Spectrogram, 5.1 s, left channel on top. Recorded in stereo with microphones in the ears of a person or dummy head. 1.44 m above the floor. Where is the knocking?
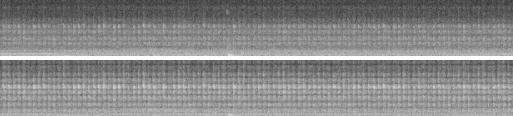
30° left (ahead or behind).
